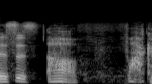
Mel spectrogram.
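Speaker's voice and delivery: voice catching, choking up, high, "oh" drawn out. Reacting to a scene while wiping away tears: choking up, near tears. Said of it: "I'm gonna cry".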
